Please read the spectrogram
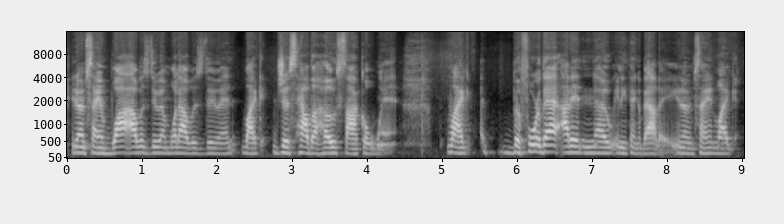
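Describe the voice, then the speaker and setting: A woman's voice: low voice, level tone, normal speed. A young woman from southeastern Kentucky with a Kentucky accent, a guest on a podcast who talks casually with lots of "you know what I'm saying". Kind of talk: casual interview.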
